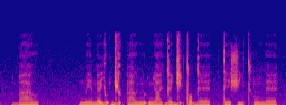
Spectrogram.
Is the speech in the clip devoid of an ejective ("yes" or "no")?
yes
